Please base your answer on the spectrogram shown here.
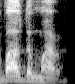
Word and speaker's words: Vladimir: It's pronounced Vladimir, isn't it? Vladimir? Yes, exactly. Okay. In Slavic form, Vladimir, but in you can say also Vladimir or Valdemar.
